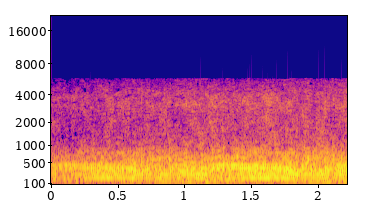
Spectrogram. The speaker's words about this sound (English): Machines are close together now, and we're ready to attack. Planes circling, ready to strike. 1,000 yards and we'll be over the first.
